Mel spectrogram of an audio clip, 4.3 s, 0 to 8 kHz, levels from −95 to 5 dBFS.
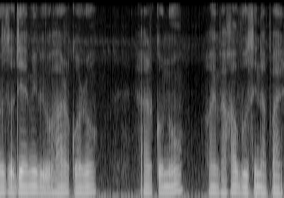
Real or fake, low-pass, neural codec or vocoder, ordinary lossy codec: real; 7.2 kHz; none; none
